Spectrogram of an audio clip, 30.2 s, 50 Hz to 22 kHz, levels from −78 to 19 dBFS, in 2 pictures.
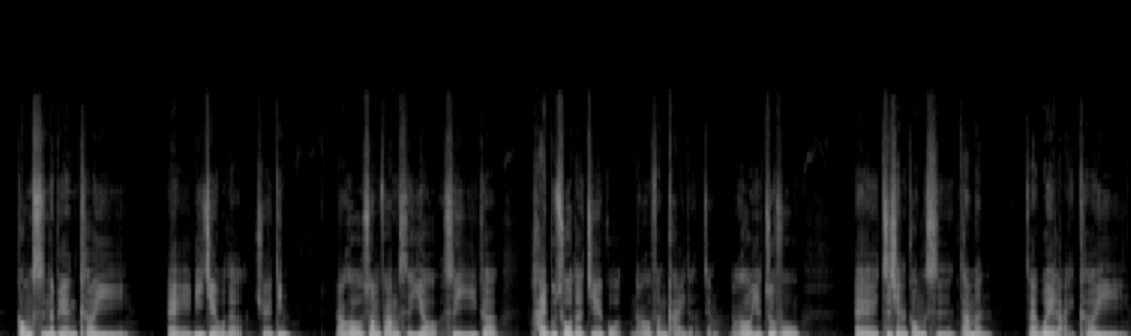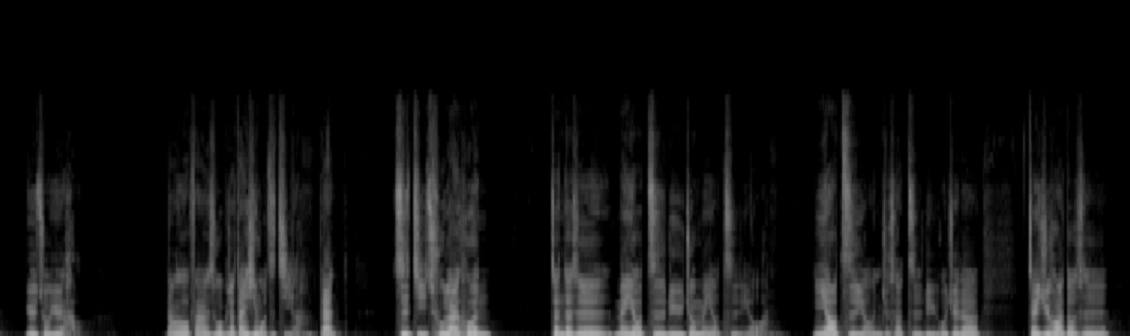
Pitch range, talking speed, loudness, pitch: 90-105 Hz, 220 characters per minute, -20 LUFS, 95 Hz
